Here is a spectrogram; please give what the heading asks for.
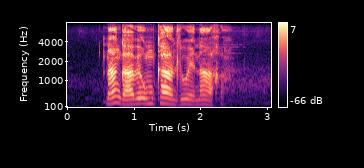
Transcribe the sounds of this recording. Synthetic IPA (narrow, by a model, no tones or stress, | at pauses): naŋaɓɛum̩kʰand͡ɮʱuwɛnaːxa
